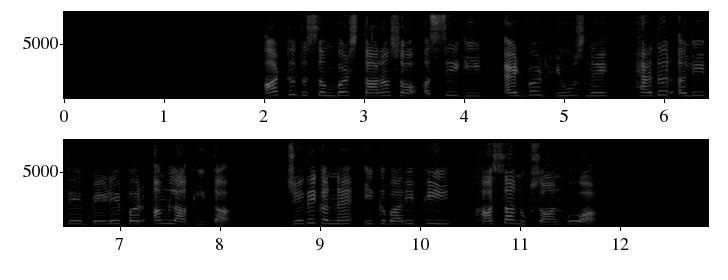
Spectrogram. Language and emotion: Dogri, neutral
